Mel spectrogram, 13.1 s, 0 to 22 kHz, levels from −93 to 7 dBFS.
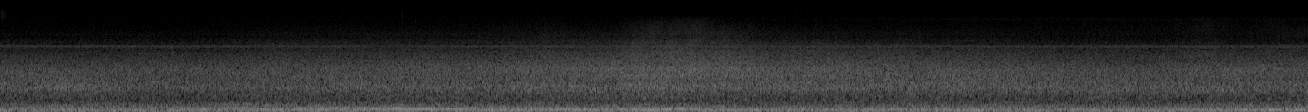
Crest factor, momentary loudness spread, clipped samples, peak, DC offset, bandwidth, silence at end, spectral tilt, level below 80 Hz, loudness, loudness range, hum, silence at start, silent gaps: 14 dB; 4 LU; under 0.1%; -32 dBFS; under 0.1%; 16 kHz; 0 s; -5.5 dB/octave; -52 dBFS; -47 LUFS; 3 LU; none; 0 s; none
